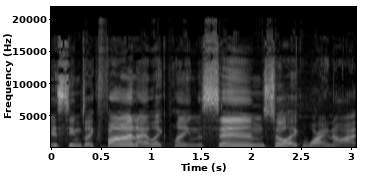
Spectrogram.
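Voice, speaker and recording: This woman speaks at a medium pitch with ordinary pitch variation. Her tone is animated. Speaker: vtuber streamer. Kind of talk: casual chat. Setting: livestream.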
